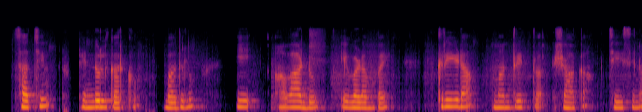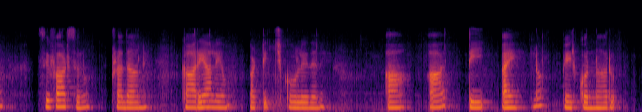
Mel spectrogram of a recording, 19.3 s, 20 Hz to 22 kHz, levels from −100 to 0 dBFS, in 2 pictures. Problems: low volume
